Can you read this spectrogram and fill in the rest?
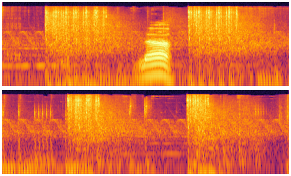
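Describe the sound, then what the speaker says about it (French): Assault rifle bursts in Quantum Break: loud, close rapid-fire volleys come in several separate bursts with short gaps between them, while someone speaks briefly and a short tonal game sound rings out early on. "on va prendre le fusil d'assaut, allez, recharge"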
